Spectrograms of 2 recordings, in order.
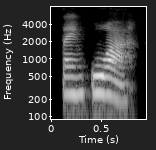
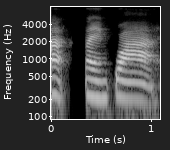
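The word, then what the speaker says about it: แตงกวา: ที่ คู่ ใคร บอก บาง คน อ่าน แตง กลัว แต่ มัน ต้อง อ่าน ว่า แตง กวา ใช่ ไหม มั้ย กว่า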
